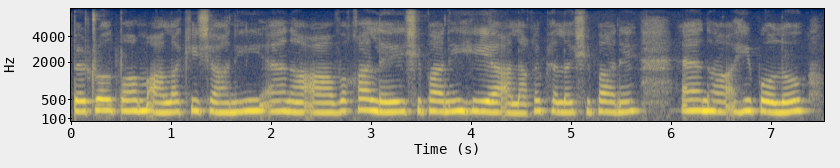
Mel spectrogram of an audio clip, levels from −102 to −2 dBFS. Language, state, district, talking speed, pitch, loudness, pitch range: Sumi, Nagaland, Kohima, 145 wpm, 235 Hz, -14 LUFS, 220-245 Hz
